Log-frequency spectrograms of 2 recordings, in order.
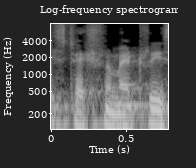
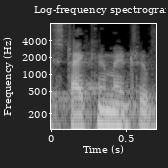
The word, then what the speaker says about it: stoichiometry: तो आज का जो लेक्चर है ये बेसिकली स्टैचोमेट्री से है, ठीक है। कोई इसको स्टैचोमेट्री बोलता है, कोई स्टैक्योमेट्री बोलता है, जो आपको ठीक लगे आप वही प्रोनाउंस करें।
